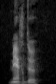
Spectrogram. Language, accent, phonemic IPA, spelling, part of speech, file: French, France, /mɛʁ.dø/, merdeux, adjective / noun, LL-Q150 (fra)-merdeux.wav
- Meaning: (adjective) shitty; crap; shit; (noun) shitling, shithead, little bastard, little shit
